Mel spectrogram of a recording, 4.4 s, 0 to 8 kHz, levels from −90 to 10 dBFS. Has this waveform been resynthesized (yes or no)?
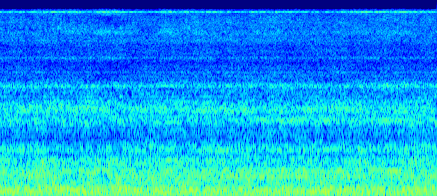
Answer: yes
